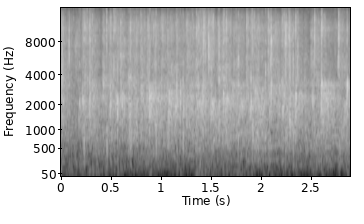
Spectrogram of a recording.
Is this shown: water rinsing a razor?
no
